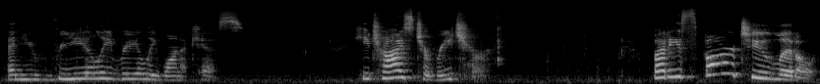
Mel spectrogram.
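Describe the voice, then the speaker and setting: A woman reading picture books aloud at a children's storytime, animated and interactive, as if leading young listeners along. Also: a little high. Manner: animated, interactive, asking children questions and prompting actions. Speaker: children's storytime reader at a library. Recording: voice at a distance from mic.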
